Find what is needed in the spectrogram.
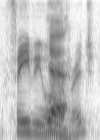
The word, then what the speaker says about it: Phoebe Waller-Bridge: Phoebe Waller-Bridge.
